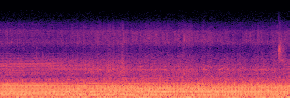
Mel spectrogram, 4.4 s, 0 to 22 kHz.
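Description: A Honda Sonic 150R motorcycle at a traffic light, with a loud, close, steady engine drone and a dense low rumble holding without a clear rise in revs.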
